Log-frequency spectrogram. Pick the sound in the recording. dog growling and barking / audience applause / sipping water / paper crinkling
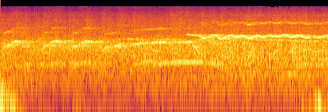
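audience applause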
